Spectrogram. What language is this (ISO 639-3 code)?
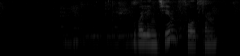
rus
